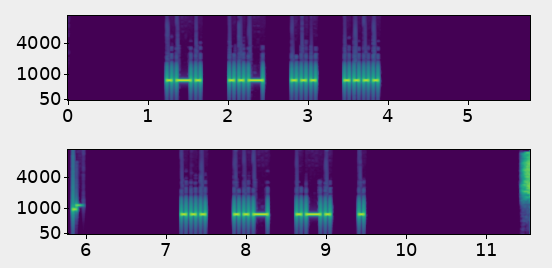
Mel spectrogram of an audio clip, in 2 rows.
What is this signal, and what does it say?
Morse code, heard as a keyed tone, about 20 wpm, spaced as for 14 wpm, 700 Hz. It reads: RUSH SURE
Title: 101 Lesson 17f - Letter u - Words 20wpm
